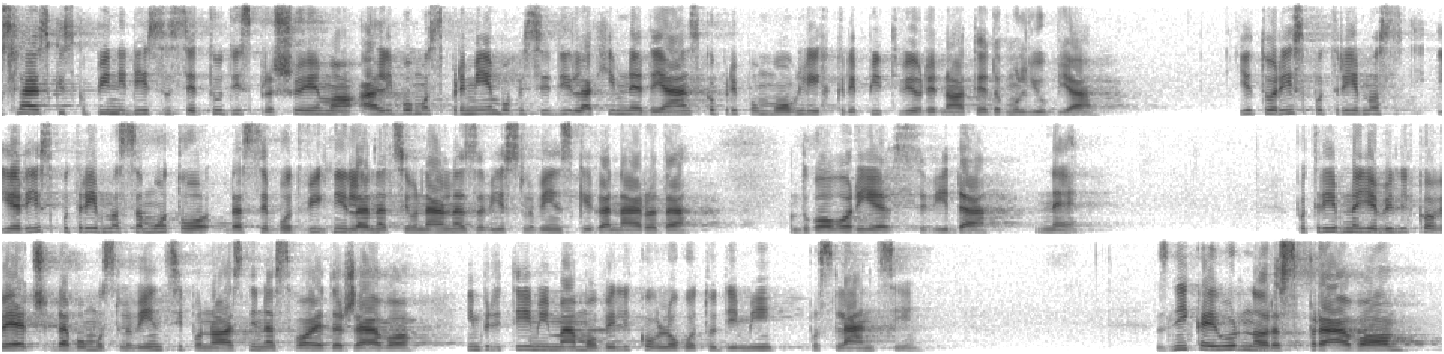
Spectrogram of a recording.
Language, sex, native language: Slovenian, female, Slovenian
